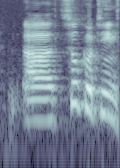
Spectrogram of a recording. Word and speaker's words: Tsilhqot'in: are still the first silk teen spell with a t is the original way of pronouncing the word that's been anglicized as chilcotin the chilcotin country is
